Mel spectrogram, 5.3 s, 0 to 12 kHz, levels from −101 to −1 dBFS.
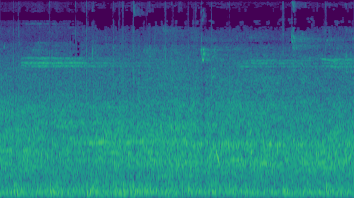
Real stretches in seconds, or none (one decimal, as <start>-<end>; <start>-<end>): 0.0-5.3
